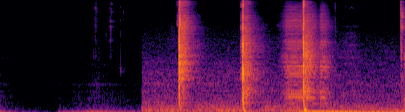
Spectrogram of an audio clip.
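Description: Near silence, then three sharp clicks about two-thirds of a second apart over a faint low hum.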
